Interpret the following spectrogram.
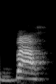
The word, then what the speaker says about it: bath: Put your tongue in between your teeth. Blow air. So if I want to pronounce this word, I should say bath.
